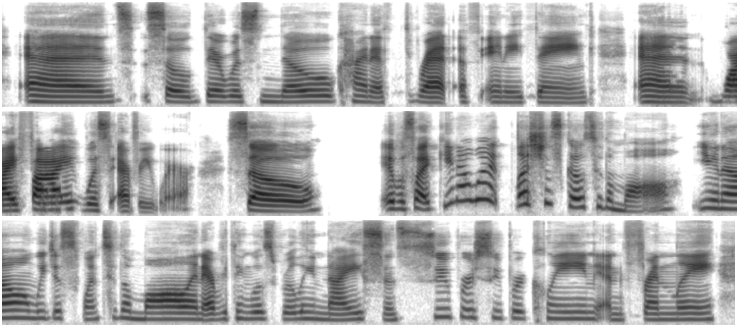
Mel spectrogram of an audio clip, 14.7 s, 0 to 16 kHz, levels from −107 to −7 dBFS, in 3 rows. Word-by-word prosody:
and 190 Hz, -1 st, +2 dB, 0.2 s
so 190 Hz, -3 st, 0 dB
there 200 Hz, -2 st, -3 dB
was 195 Hz, +1 st, -1 dB
no 195 Hz, +1 st, -5 dB
kind 200 Hz, -3 st, -5 dB
of 175 Hz, +2 st, -3 dB
threat 180 Hz, -5 st, +3 dB
of -, -, -12 dB
anything, 180 Hz, -2 st, -1 dB, 0.3 s
and 185 Hz, 0 st, +1 dB
Wi-Fi 230 Hz, +5 st, +7 dB
was 215 Hz, -1 st, 0 dB
everywhere, 165 Hz, -4 st, -4 dB, 0.2 s
so, 190 Hz, -2 st, +5 dB, 0.5 s
it 260 Hz, -, +4 dB
was 255 Hz, -, -2 dB
like, 245 Hz, -, +4 dB
"You -, -, 0 dB
know 270 Hz, -, -3 dB, 0.2 s
what? -, -, 0 dB
Let's 410 Hz, +1 st, +5 dB
just 455 Hz, -3 st, +2 dB
go 310 Hz, -2 st, -1 dB
to 335 Hz, -, -4 dB
the 285 Hz, -, -9 dB
mall," 185 Hz, +3 st, -7 dB
you 280 Hz, 0 st, -4 dB
know, 260 Hz, 0 st, +2 dB
and 255 Hz, -1 st, -7 dB
we 250 Hz, -, -6 dB
just 250 Hz, 0 st, -4 dB
went 215 Hz, +2 st, -12 dB
to 275 Hz, -, -2 dB
the 260 Hz, -, -10 dB
mall, 220 Hz, 0 st, 0 dB
and 210 Hz, -3 st, -1 dB
everything 225 Hz, +4 st, -2 dB
was 230 Hz, -1 st, -6 dB
really 225 Hz, +1 st, -11 dB
nice 200 Hz, +2 st, +1 dB
and 190 Hz, -, -12 dB
super, 290 Hz, +1 st, -4 dB
super 250 Hz, -2 st, -4 dB
clean 235 Hz, -1 st, -3 dB
and 195 Hz, -, -7 dB
friendly. 210 Hz, +1 st, 0 dB
210 Hz, 190 wpm, -26 LUFS, 190-245 Hz, 0.5 s, Wi-Fi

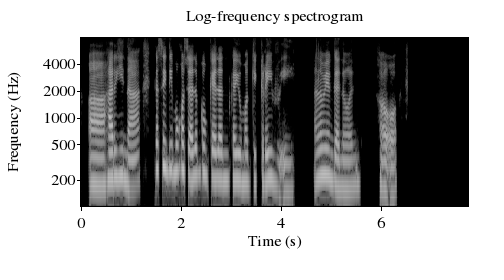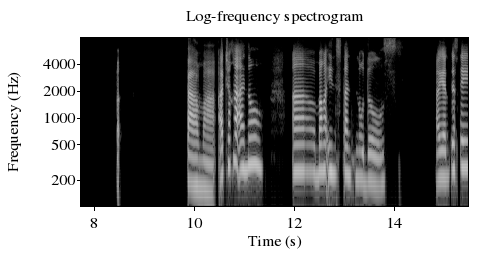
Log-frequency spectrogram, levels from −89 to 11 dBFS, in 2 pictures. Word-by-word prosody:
ah, 180 Hz, -1 st, +3 dB
harina 205 Hz, -4 st, +1 dB, 0.3 s
kasi 260 Hz, +2 st, 0 dB
hindi 255 Hz, 0 st, -2 dB
mo 250 Hz, +1 st, -2 dB
kasi 255 Hz, -3 st, 0 dB
alam 225 Hz, +3 st, 0 dB
kung 235 Hz, -2 st, -5 dB
kailan 205 Hz, -1 st, 0 dB
kayo 200 Hz, 0 st, 0 dB
magke-crave 195 Hz, +1 st, -4 dB
eh, 155 Hz, +1 st, -10 dB, 0.4 s
alam 215 Hz, +3 st, -1 dB
mo 230 Hz, -, +1 dB
yung 205 Hz, -, -4 dB
ganon, 165 Hz, -1 st, -3 dB, 0.5 s
oo. -, -, -2 dB, 2.2 s
Ta -, -, -4 dB, 1.3 s
Tama 165 Hz, -5 st, +3 dB
at 230 Hz, +1 st, +4 dB
tsaka 290 Hz, +1 st, +5 dB
ano, 295 Hz, -1 st, +1 dB, 0.5 s
ah, 250 Hz, 0 st, +2 dB
mga 250 Hz, +2 st, +4 dB
instant 235 Hz, -1 st, -1 dB
noodles 195 Hz, -3 st, -6 dB, 0.8 s
ayan 215 Hz, +1 st, +3 dB
kasi 260 Hz, +2 st, 0 dB
210 Hz, 110 wpm, -21 LUFS, 185-250 Hz, 2.2 s, tsaka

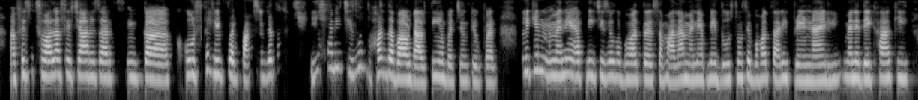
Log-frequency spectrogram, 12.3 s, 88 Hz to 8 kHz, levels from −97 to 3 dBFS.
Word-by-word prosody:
अ, 230 Hz, -, +1 dB
फिज़िक्सवाला 265 Hz, +1 st, +2 dB
से 270 Hz, 0 st, -4 dB
₹4,000 250 Hz, -1 st, +3 dB, 0.2 s
उन 245 Hz, -1 st, -4 dB
का 225 Hz, -2 st, +7 dB, 0.2 s
कोर्स 265 Hz, -1 st, -2 dB
खरीद 270 Hz, -6 st, -1 dB
कर 255 Hz, -2 st, +4 dB
पास 215 Hz, +1 st, +2 dB
हो 240 Hz, -, -10 dB
गया। 265 Hz, -, +1 dB
तो 345 Hz, -7 st, -17 dB
ये 260 Hz, -, -10 dB
सारी 375 Hz, 0 st, -6 dB
चीजें 295 Hz, +4 st, -7 dB
बहुत 275 Hz, +5 st, 0 dB
दबाव 235 Hz, -4 st, +6 dB
डालती 205 Hz, +5 st, +2 dB
हैं, 240 Hz, -1 st, -1 dB
बच्चों 210 Hz, 0 st, -7 dB
के 210 Hz, -1 st, -7 dB
ऊपर। 200 Hz, 0 st, -5 dB, 0.4 s
लेकिन 310 Hz, 0 st, -2 dB
मैंने 265 Hz, +1 st, +2 dB
अपनी 250 Hz, 0 st, -2 dB
चीज़ों 250 Hz, 0 st, -3 dB
को 240 Hz, -, -5 dB
बहुत 230 Hz, +1 st, -2 dB
अ, 225 Hz, -, +2 dB
संभाला 220 Hz, -1 st, -1 dB
मैंने 225 Hz, 0 st, -1 dB
अपने 230 Hz, +1 st, -2 dB
दोस्तों 230 Hz, +2 st, -4 dB
से 255 Hz, +1 st, 0 dB
बहुत 235 Hz, +1 st, -1 dB
सारी 235 Hz, +1 st, 0 dB
प्रेरणाएँ 215 Hz, 0 st, +1 dB
ली। 220 Hz, +2 st, -6 dB
मैंने 240 Hz, 0 st, +2 dB
देखा 235 Hz, +1 st, +2 dB
कि 235 Hz, -1 st, -4 dB
240 Hz, 205 wpm, -24 LUFS, 225-260 Hz, 0.4 s, का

